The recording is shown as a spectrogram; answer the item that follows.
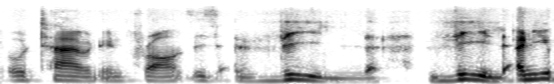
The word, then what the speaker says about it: ville: The word for girl is fille. You don't pronounce the L's. The word for city or town in France is ville, ville, and you pronounce the L's.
